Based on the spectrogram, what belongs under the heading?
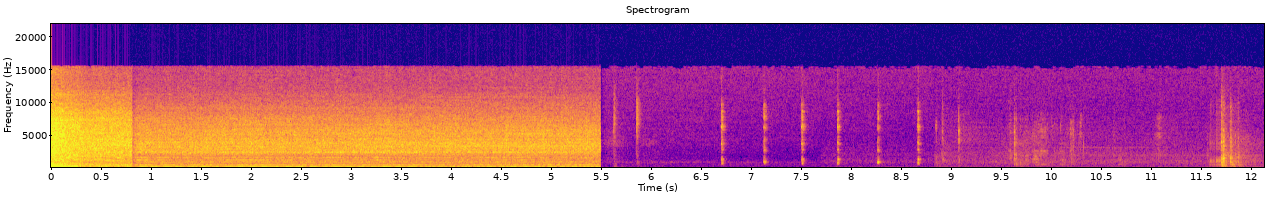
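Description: Lamborghini Revuelto's naturally aspirated V12 settling to a steady idle after a rev, then cutting off suddenly. A run of about seven light ticks follows, roughly three a second, and there is a short knock near the end.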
